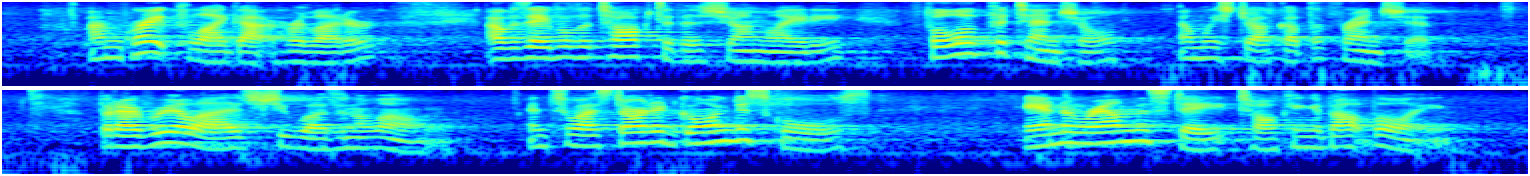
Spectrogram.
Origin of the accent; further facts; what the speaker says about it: Bamberg, South Carolina, United States; when I went back to my hometown of rural Bamberg to give an anti-bullying speech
